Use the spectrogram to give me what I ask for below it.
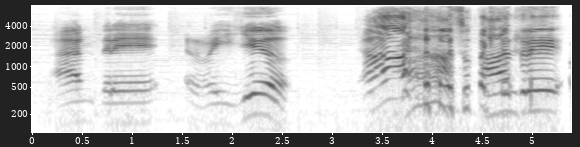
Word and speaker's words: André Rieu: Métanse a YouTube, métanse a YouTube y pónganle André Rieu, así se escribe, A-N-D-R-E-R-I-E-U, Rieu. Este, how, do you pronounce it? – Rieu. André. André Rieu. – André Rieu.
